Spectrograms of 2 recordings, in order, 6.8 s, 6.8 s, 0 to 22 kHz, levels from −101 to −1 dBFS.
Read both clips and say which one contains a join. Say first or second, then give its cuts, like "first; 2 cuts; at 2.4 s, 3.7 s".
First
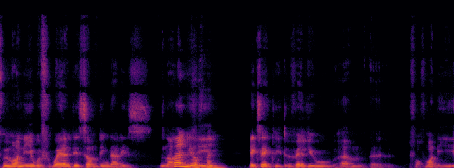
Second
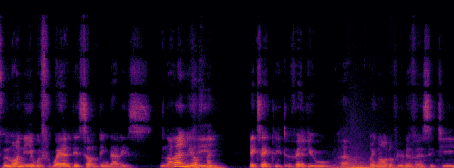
second; 1 cut; at 5.6 s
